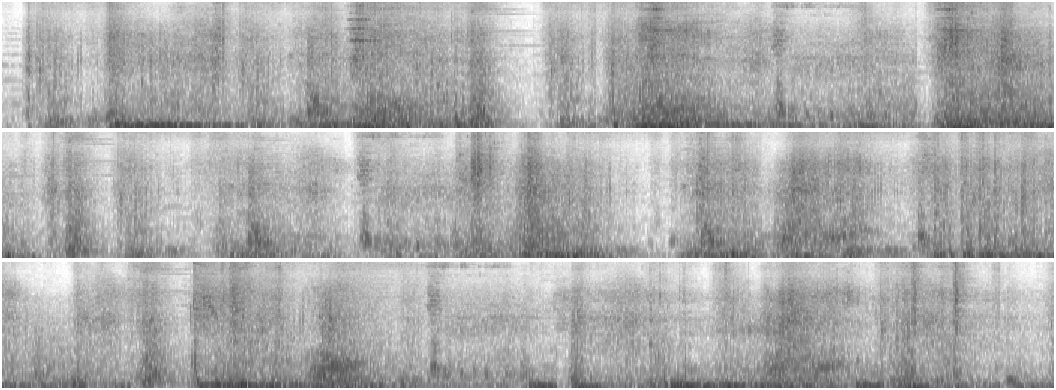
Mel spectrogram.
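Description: Punches, slashes and hits from a video game fight land in quick bursts.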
